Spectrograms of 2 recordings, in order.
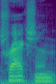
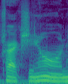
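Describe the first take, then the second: First: The word has an English pronunciation. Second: The word has a Spanish pronunciation.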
